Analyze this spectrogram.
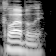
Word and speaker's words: Coulibaly: Is it Coulibaly? Because I know you'll hear him pronounced as Coulibaly, but I watched a French game, well, obviously he plays in France, and the French announcers called him Coulibaly. So I'll go with Coulibaly.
